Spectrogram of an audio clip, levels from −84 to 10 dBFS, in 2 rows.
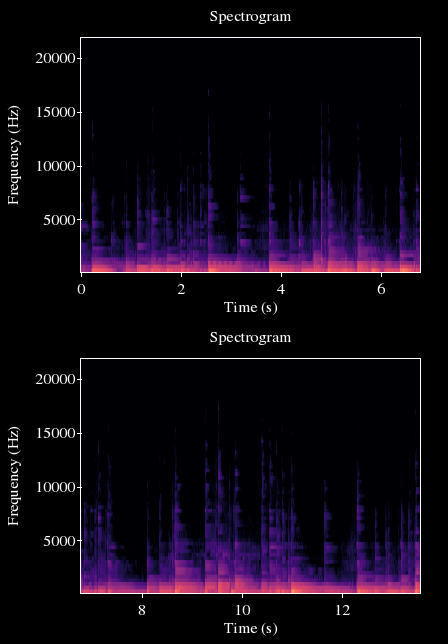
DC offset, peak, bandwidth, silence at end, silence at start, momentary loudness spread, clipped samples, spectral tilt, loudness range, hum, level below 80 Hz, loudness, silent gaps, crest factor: under 0.1%; -8 dBFS; 8.6 kHz; 0 s; 0 s; 12 LU; under 0.1%; -8.5 dB/octave; 3 LU; none; -68 dBFS; -29 LUFS; none; 20 dB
